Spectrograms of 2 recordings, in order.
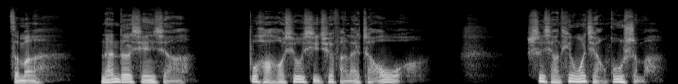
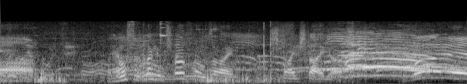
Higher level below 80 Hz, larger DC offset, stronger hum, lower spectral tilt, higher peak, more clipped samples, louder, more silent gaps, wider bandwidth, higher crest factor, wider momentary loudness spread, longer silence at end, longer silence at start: first, -42 dBFS vs -52 dBFS; second, under 0.1% vs 0.1%; neither; first, -5.5 dB/octave vs -4 dB/octave; about the same, 0 dBFS vs 0 dBFS; neither; second, -18 LUFS vs -15 LUFS; first, 2.01-2.49 s, 5.22-5.27 s vs none; first, 14.5 kHz vs 8 kHz; about the same, 18 dB vs 14 dB; second, 11 LU vs 14 LU; first, 0.2 s vs 0 s; about the same, 0.1 s vs 0 s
